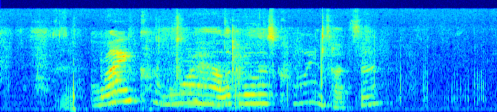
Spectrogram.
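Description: A young child talks excitedly in a high voice close by.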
